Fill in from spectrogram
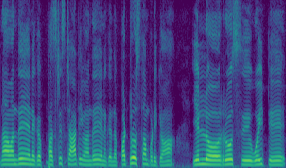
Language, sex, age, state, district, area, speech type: Tamil, female, 45-60, Tamil Nadu, Tiruvannamalai, rural, spontaneous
